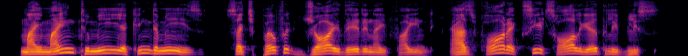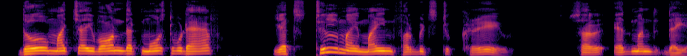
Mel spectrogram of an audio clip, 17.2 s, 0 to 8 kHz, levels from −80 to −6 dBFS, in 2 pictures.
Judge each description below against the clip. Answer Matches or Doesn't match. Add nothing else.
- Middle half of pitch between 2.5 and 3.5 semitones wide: Doesn't match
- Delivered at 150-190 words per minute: Doesn't match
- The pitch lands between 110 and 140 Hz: Matches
